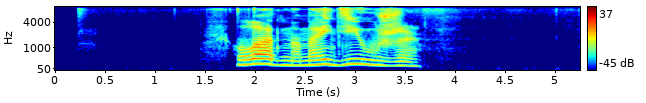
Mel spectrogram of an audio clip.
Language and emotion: Russian, angry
